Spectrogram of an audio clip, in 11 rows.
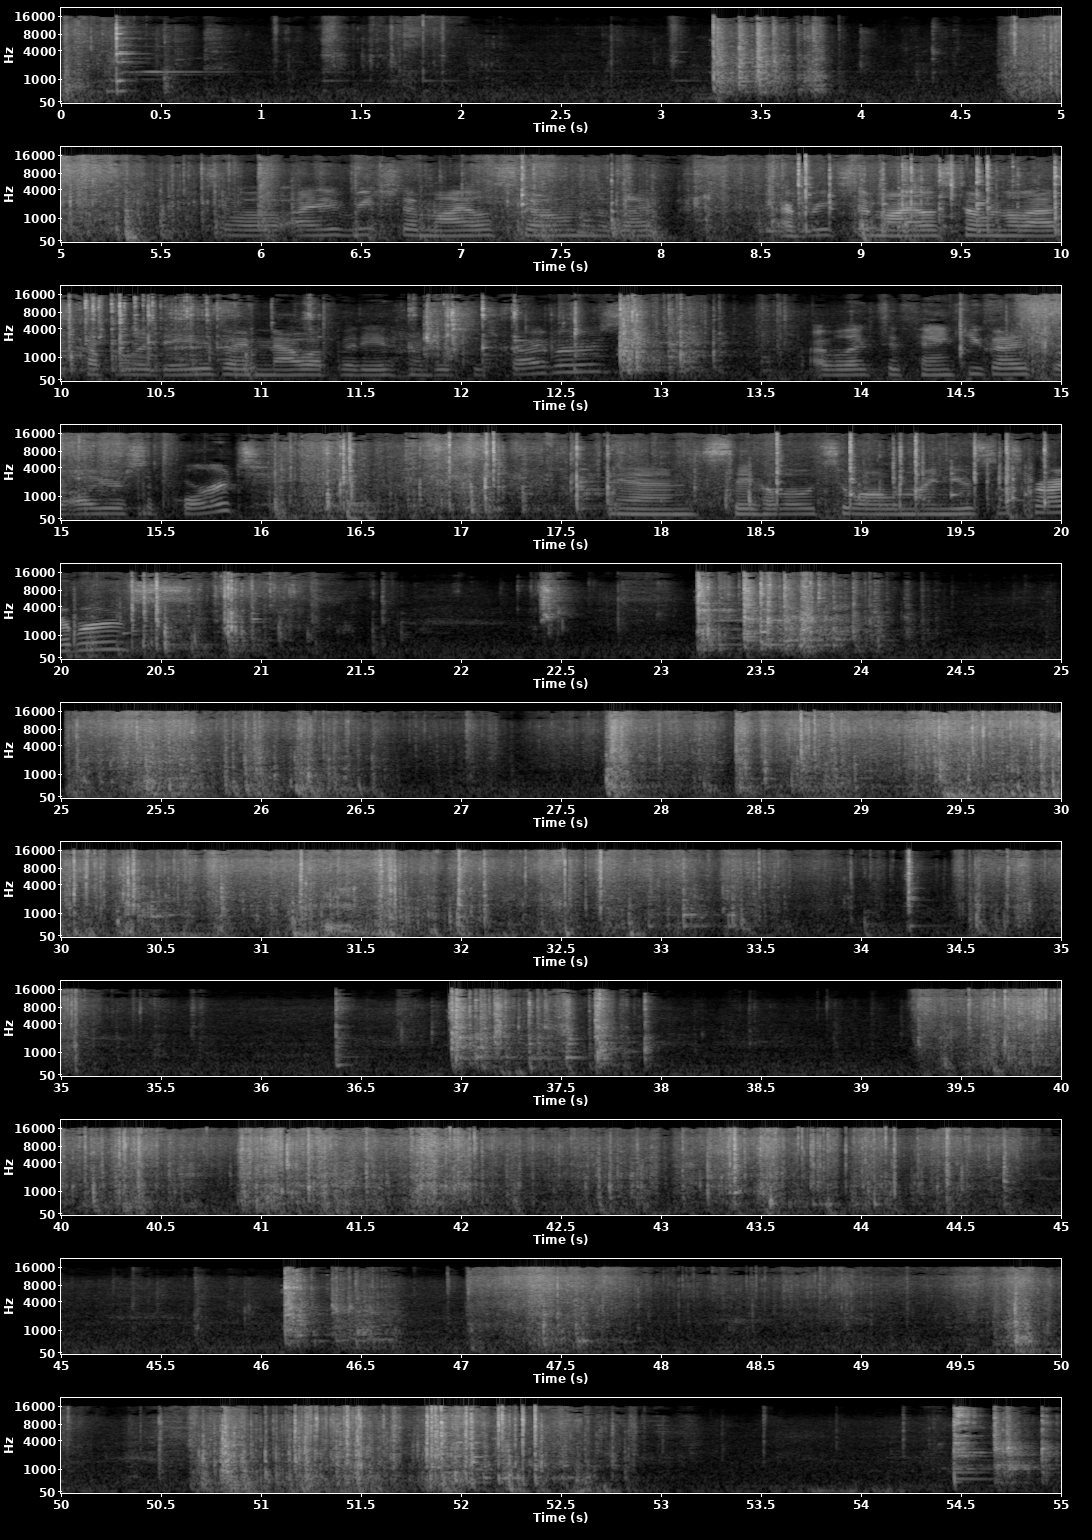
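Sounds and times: cardboard and plastic rustling: 0.0 - 0.3, 4.5 - 21.5, 25.0 - 35.6, 39.2 - 45.5, 46.1 - 53.2
cans and bottles clinking: 4.7 - 13.7, 16.1 - 21.3, 23.2 - 24.3, 27.7 - 35.2.

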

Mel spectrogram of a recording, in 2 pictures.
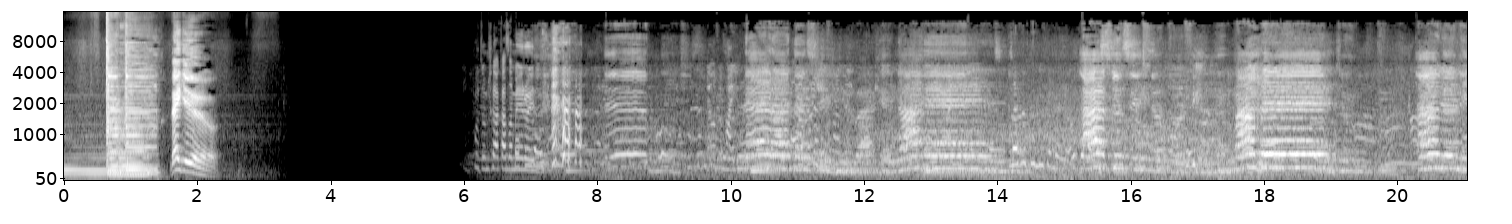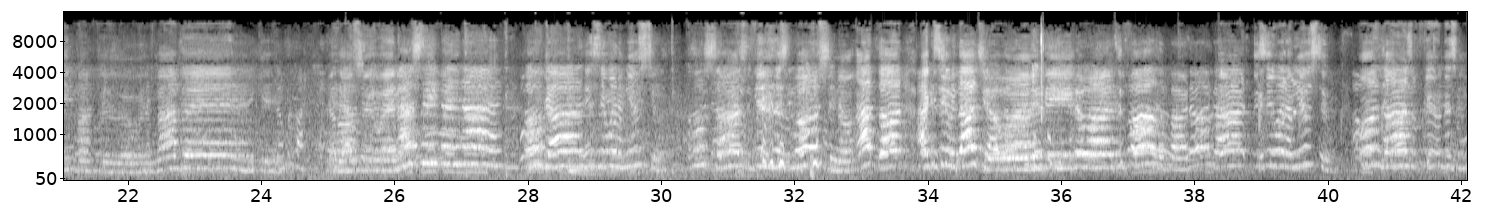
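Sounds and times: crowd of fans chanting: 20.3 - 42.0.

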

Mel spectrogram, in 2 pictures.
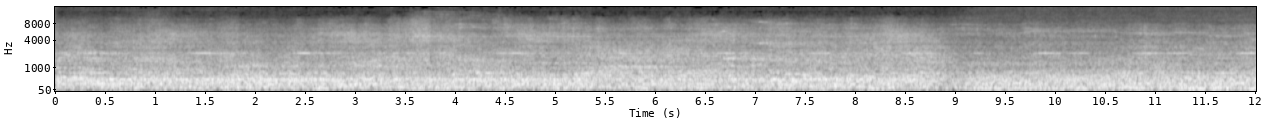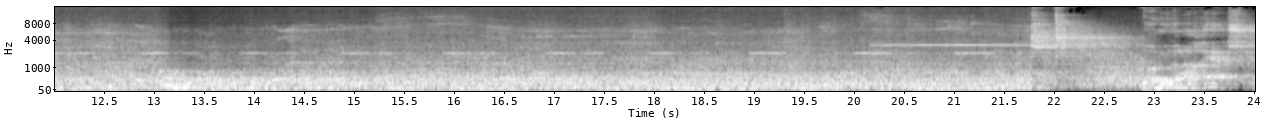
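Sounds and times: loud steady rumble: 0.0 - 24.0
short high beeps: 9.2 - 21.8.

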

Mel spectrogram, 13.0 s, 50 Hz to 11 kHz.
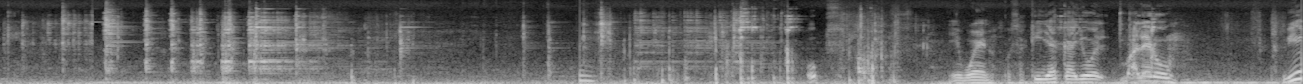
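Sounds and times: steel bar clinking on metal: 0.0 - 4.2.

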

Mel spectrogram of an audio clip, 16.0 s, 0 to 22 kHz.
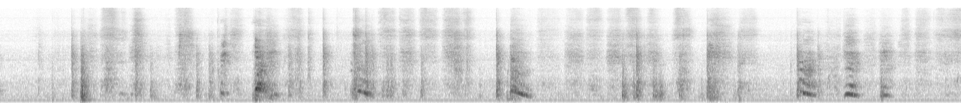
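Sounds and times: boy grunting and breathing heavily: 1.4 - 4.9, 5.8 - 7.9, 8.5 - 9.1, 13.3 - 16.0.

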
